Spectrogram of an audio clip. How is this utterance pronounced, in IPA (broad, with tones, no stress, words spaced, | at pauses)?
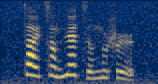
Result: t̪a˥˧ɪ̯t͡sɤ˥˩n̪ɥɛ˥ t͡sɹ̩˧˥n̪u˥˧ʂɻ̩˥˩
